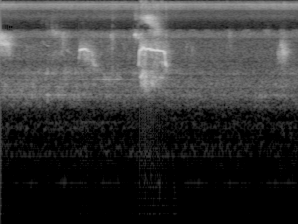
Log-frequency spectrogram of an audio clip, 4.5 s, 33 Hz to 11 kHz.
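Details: Common buzzard (Buteo buteo) chick at a nest where the eldest chick is aggressive, recorded 25 May 2022, giving thin, high whistled cheeps: one short note, then a longer, louder wavering call, with faint similar notes around.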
